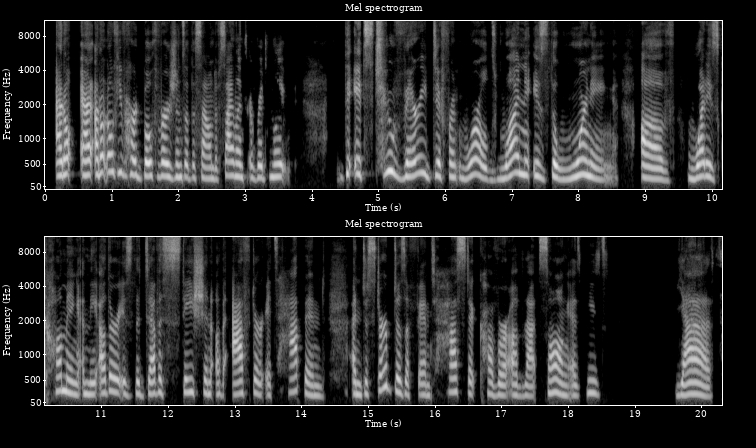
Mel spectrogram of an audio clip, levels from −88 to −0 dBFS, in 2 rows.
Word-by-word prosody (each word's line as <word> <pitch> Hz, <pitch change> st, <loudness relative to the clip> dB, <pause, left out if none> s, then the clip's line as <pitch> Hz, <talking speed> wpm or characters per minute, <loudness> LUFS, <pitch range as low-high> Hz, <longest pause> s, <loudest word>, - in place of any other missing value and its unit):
I 270 Hz, -, +7 dB
don't 305 Hz, +1 st, +4 dB
I 280 Hz, 0 st, +7 dB
I 295 Hz, -, +8 dB
don't 330 Hz, +1 st, +3 dB
know 345 Hz, +1 st, +3 dB
if 330 Hz, -, -6 dB
you've 330 Hz, -4 st, -2 dB
heard 280 Hz, -7 st, 0 dB
both 265 Hz, 0 st, +6 dB
versions 245 Hz, -1 st, +1 dB
of 240 Hz, -, -3 dB
The 235 Hz, -, -6 dB
Sound 215 Hz, -1 st, -1 dB
of 205 Hz, -, -8 dB
Silence 260 Hz, -4 st, 0 dB
originally 235 Hz, +2 st, -1 dB, 0.8 s
the 235 Hz, +7 st, -3 dB
it's 295 Hz, -, +3 dB
2 345 Hz, +1 st, +4 dB
very 260 Hz, +7 st, +2 dB
different 245 Hz, -1 st, -1 dB
worlds. 220 Hz, -5 st, 0 dB
One 280 Hz, +9 st, +3 dB
is 235 Hz, -8 st, 0 dB
the 250 Hz, -, +7 dB
warning 225 Hz, +1 st, 0 dB, 0.3 s
of 205 Hz, -6 st, +3 dB, 0.2 s
what 235 Hz, +4 st, +2 dB
is 230 Hz, -6 st, 0 dB
coming, 275 Hz, -6 st, -1 dB
and 225 Hz, +1 st, -4 dB
the 220 Hz, 0 st, -2 dB
other 260 Hz, +2 st, +1 dB
is 225 Hz, -6 st, -5 dB
the 230 Hz, +2 st, -3 dB
devastation 245 Hz, +3 st, -2 dB
of 215 Hz, -, -6 dB
after 235 Hz, 0 st, +1 dB
it's 205 Hz, -, -9 dB, 0.2 s
happened, 235 Hz, -10 st, -3 dB, 0.4 s
and 225 Hz, -2 st, -1 dB
Disturbed 295 Hz, -, -3 dB
does 255 Hz, -4 st, -1 dB
a -, -, -3 dB
fantastic 230 Hz, +5 st, -4 dB
cover 210 Hz, -3 st, -4 dB
of 205 Hz, -3 st, -4 dB
that 190 Hz, -2 st, -4 dB
song 240 Hz, -5 st, 0 dB
as 190 Hz, 0 st, -8 dB
he's 245 Hz, -3 st, -7 dB, 1.0 s
Yes. 205 Hz, -3 st, +1 dB
240 Hz, 155 wpm, -22 LUFS, 210-265 Hz, 1.0 s, I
